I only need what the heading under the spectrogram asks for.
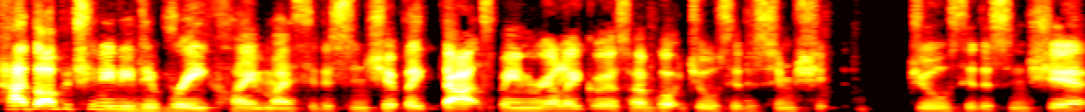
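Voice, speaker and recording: With an Australian accent, a woman at a fairly low pitch speaks at a very fast pace with ordinary pitch variation. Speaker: entrepreneur, stress and burnout coach. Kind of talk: podcast interview. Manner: casual, lots of fillers like 'like'.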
